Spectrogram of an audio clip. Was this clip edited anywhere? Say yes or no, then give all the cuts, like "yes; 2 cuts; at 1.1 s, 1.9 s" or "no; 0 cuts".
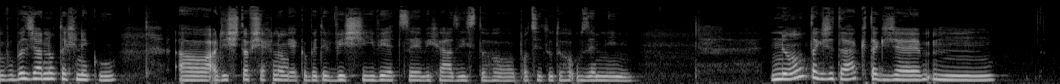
yes; 2 cuts; at 1.7 s, 2.9 s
